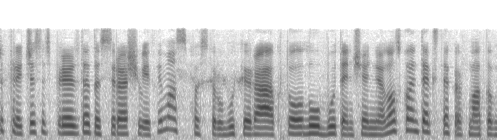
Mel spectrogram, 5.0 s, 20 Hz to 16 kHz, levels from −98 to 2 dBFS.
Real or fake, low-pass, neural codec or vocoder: fake; 7.2 kHz; codec, 16 kHz, 0.8 kbps, ZipCodec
